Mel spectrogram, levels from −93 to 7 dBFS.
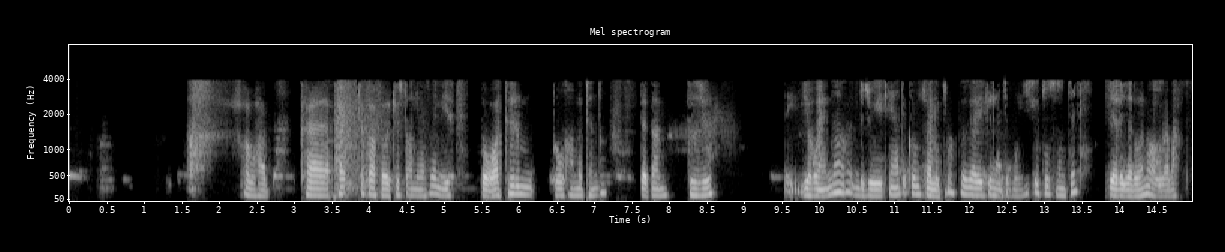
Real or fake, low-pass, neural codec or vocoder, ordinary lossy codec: fake; 7.2 kHz; codec, 16 kHz, 1 kbps, X-Codec, HuBERT features, trained on balanced general audio; AAC, 16 kbps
